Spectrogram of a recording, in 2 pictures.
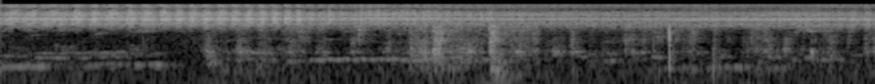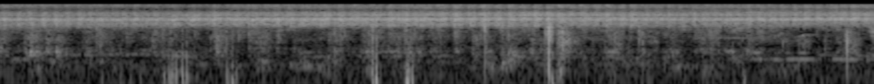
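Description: A dense chorus of crickets fills the air with a continuous, shrill trill, pulsing slightly as it rings on without pause. Occasional soft knocks and clicks break through underneath.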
